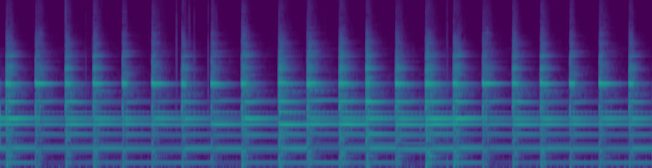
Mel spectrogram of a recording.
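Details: A bell is struck at an even pace about twice a second, each ringing tone fading before the next, with no animal present.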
